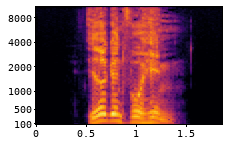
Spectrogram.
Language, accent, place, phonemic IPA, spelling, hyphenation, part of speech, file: German, Germany, Berlin, /ˈɪʁɡəndvoːˈhɪn/, irgendwohin, ir‧gend‧wo‧hin, adverb, De-irgendwohin.ogg
- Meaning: 1. to some place, somewhere 2. to any place, anywhere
